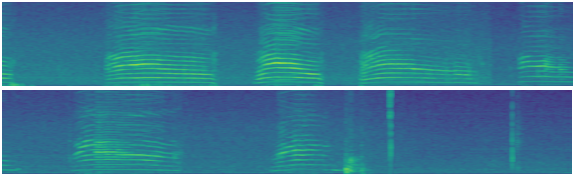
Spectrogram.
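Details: Ginger the kitten, unhappy at being alone at home, calls for its mother with six insistent meows in quick succession, about one every one and a half seconds, followed by a few clicks and knocks and then quiet.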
